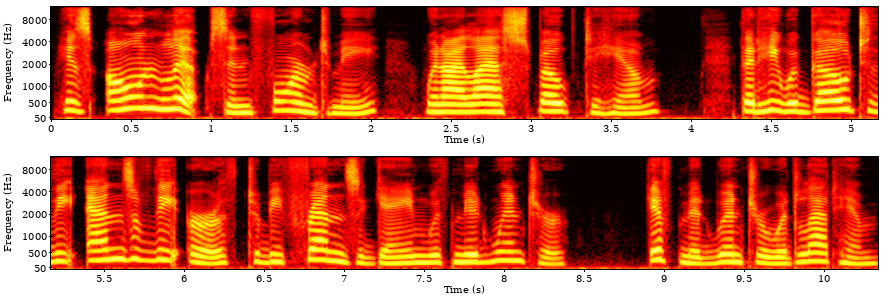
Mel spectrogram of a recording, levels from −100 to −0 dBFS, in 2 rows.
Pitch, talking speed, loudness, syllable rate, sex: 235 Hz, 185 wpm, -19 LUFS, 4.5 syllables/s, female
